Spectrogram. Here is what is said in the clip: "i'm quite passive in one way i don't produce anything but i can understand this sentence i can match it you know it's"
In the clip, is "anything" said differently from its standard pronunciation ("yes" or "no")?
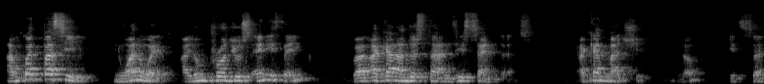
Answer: no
